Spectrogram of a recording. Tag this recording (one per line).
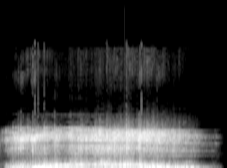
death
Dinosaur
Monster
scary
